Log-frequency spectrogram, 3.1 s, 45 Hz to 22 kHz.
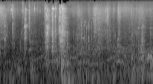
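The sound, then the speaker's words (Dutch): Low, murmuring coos from several pigeons overlap in an old pigeon loft with 16 compartments and 32 pairs, in a garden in central Rotterdam, mixed with scattered shuffling and soft tapping sounds, steady and moderately quiet throughout. “Hier gaan we het oude duivenhok in.”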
